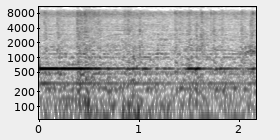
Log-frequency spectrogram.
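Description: NexDome observatory's dome rotation motor running steadily as the dome turns to follow the telescope, a steady hum with a low rumble.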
